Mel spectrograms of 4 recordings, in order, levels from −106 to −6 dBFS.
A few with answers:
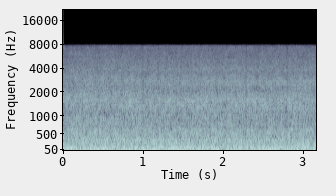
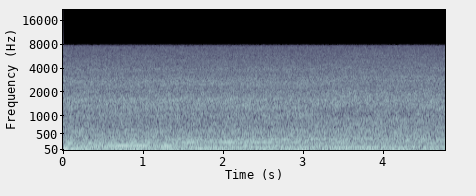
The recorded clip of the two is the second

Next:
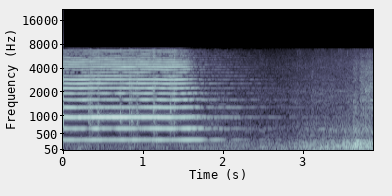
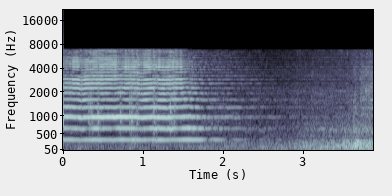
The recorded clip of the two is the first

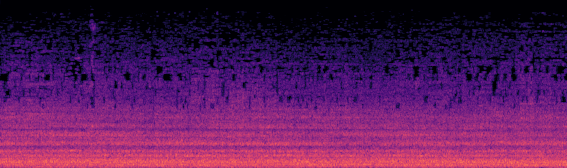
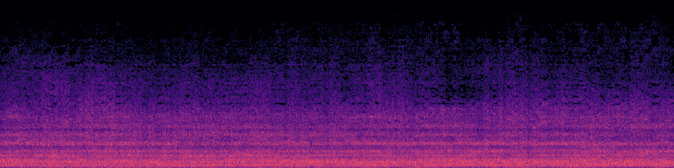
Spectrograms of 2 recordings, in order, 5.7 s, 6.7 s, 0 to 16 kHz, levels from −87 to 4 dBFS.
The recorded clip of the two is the first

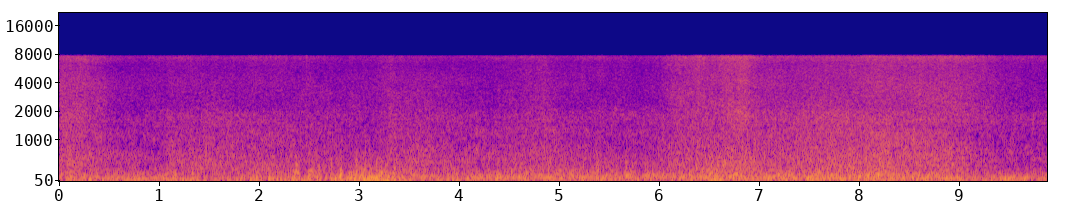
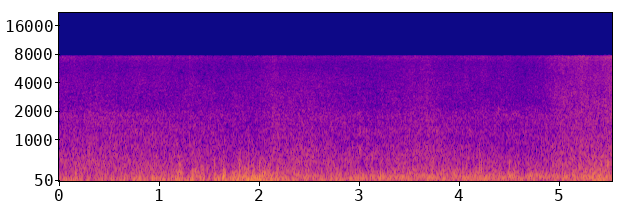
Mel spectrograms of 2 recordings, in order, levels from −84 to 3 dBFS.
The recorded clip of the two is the second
